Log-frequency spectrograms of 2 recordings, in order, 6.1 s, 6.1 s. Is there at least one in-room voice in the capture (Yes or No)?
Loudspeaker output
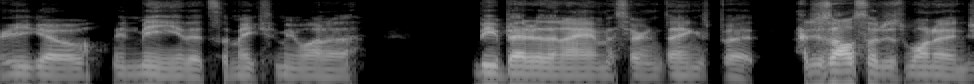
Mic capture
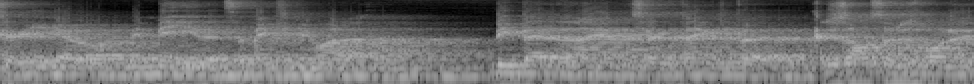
No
